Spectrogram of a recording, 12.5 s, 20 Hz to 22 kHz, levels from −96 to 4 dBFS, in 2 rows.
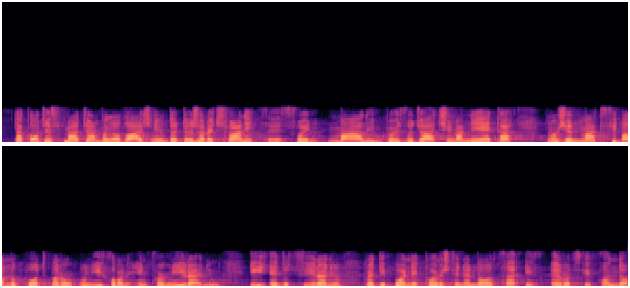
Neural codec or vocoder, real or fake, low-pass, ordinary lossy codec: autoencoder, 22.05 kHz, a latent of 192 numbers a frame, VITS, trained on one speaker; fake; 5.4 kHz; none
